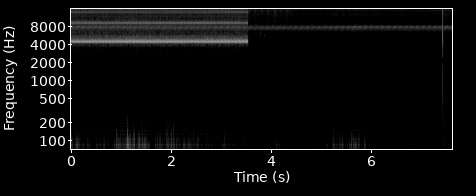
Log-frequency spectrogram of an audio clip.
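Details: A male tree cricket (genus Oecanthus) sings a steady, high, ringing trill that stops abruptly partway through.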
